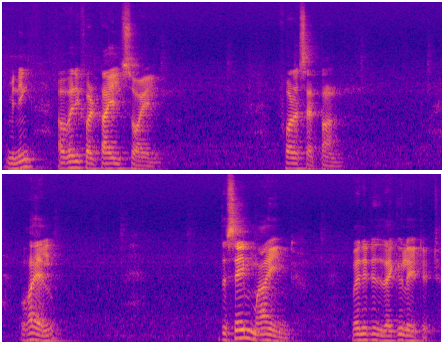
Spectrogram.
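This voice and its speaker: Slow, measured man. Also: medium pitch, a bit bright, roomy sound, slight background noise, low-quality recording. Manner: slow, measured, with long pauses. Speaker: spiritual teacher. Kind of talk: spiritual talk with reading aloud.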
